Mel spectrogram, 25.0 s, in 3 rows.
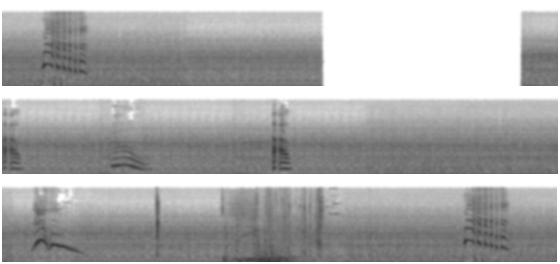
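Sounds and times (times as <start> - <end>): cartoon car engine: 0.0 - 4.8, 7.8 - 25.0
high-pitched cartoon voice cries: 0.6 - 1.3, 10.0 - 10.6, 17.1 - 18.0, 23.6 - 24.4.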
